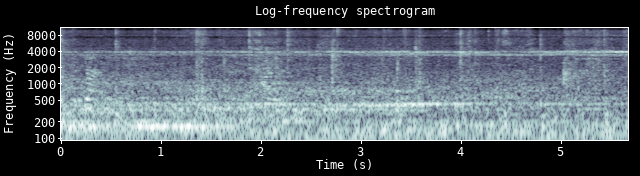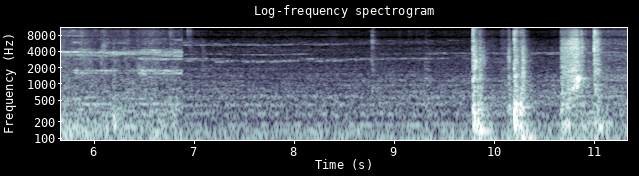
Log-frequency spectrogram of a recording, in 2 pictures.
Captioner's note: trams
